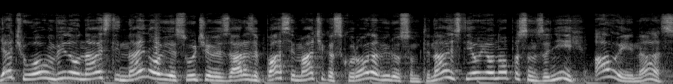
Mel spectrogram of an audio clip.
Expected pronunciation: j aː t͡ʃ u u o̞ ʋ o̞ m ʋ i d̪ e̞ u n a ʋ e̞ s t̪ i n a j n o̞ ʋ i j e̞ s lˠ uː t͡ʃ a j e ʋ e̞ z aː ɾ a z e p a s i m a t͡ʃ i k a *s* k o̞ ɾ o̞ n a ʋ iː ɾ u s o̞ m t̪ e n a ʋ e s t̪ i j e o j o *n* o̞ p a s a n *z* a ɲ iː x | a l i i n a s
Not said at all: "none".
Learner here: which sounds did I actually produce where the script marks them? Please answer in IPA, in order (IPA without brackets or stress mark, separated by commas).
s, n, z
